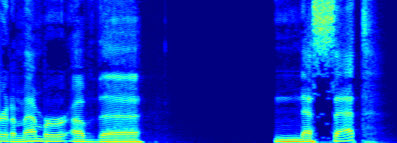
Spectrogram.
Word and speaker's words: Knesset: A former Israeli minister and a member of the Knesset, K-N-E-S-S-E-T. Okay. How do you say that? I don't. Knesset? Knesset, I guess. I guess the K is silent.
